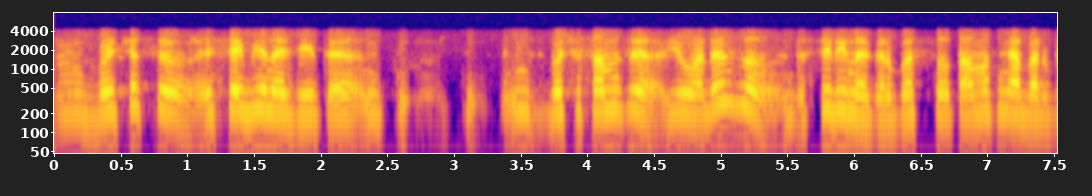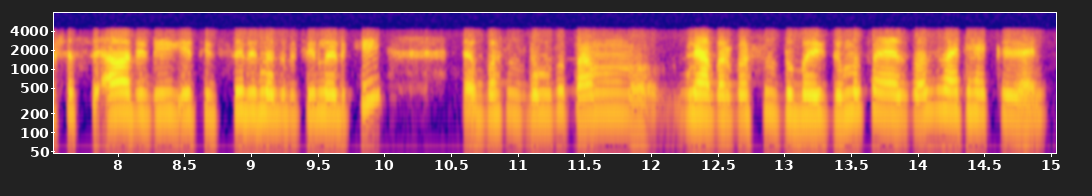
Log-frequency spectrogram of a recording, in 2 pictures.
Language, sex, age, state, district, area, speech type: Kashmiri, female, 30-45, Jammu and Kashmir, Srinagar, rural, conversation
